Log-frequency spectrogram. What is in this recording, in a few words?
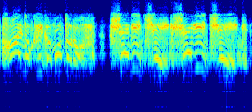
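Hungarian damaged engine mood med, speech; War Thunder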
